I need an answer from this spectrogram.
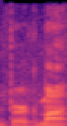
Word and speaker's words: bergamot: one here ooh bergamo bergamot bergamot that's what it's called not bergamo i've been saying i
